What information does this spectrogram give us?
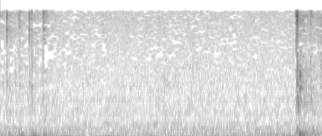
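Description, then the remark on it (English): Quiet computer keyboard typing as someone tries to spell a word: a few soft, faint keystrokes at the start, a stretch of low background hiss, then one sharper key tap near the end. No one speaks. “I was just gonna keep typing until I got it right.”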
